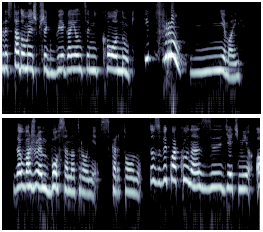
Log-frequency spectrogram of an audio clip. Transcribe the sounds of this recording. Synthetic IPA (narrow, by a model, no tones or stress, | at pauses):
ɡlɛst̪ad̪ɔmɘʂpʂɛɡbʲjɛɡajɔnt̪sɛmʲikʰɔwɔnukʲ | ifɾu | ɲɛmaix | zauvaʐɘwɛmbɔsanat̪ɾɔɲɛ̰skaɾt̪ɔnut̪ɔzvɘkwakunazd͡ʑet͡ɕmʲi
